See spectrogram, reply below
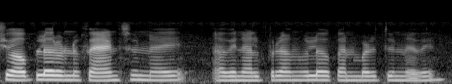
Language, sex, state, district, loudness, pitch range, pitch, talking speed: Telugu, female, Telangana, Mahabubabad, -15 LUFS, 190-200 Hz, 195 Hz, 105 wpm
